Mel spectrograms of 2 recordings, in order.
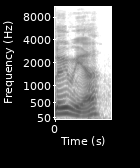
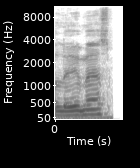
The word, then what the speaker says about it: Luma: Next up is Rosalina and Lumia. Yeah. So Rosalina and Luma are... Thank you for pronouncing it correctly.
